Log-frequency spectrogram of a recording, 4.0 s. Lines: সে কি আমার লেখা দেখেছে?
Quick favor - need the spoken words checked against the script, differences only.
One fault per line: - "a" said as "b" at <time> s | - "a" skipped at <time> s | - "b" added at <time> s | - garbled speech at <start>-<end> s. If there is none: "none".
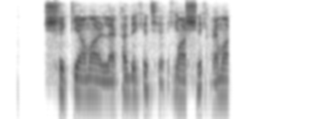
- garbled speech at 2.1-2.9 s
